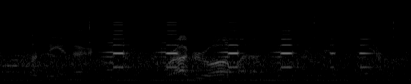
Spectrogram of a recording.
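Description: Metal detector sounding a string of five short, identical beeps, about half a second apart, from about a second in: the tone it gives over a buried metal target.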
